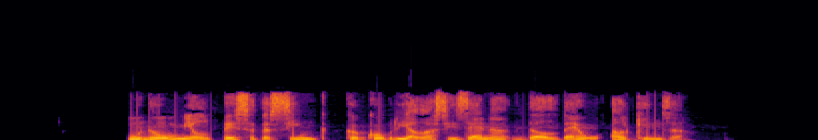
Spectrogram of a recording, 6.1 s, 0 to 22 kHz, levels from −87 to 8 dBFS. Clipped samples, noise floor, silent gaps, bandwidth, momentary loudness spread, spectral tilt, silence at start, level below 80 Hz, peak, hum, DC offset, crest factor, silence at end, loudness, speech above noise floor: under 0.1%; under -90 dBFS; none; 8.2 kHz; 8 LU; -4.5 dB/octave; 0.95 s; -48 dBFS; 0 dBFS; none; under 0.1%; 16 dB; 1.05 s; -14 LUFS; over 76 dB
